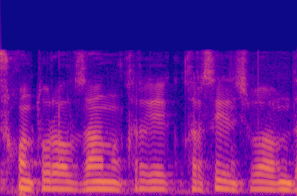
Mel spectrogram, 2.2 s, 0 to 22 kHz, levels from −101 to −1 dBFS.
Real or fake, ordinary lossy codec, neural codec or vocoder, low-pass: real; none; none; none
